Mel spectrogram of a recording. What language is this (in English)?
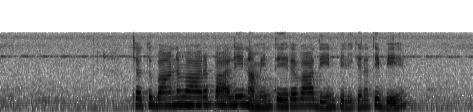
Sinhala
